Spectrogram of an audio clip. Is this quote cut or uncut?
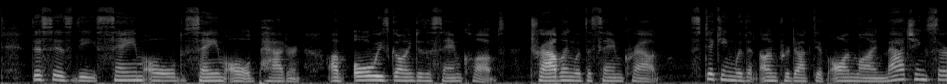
uncut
